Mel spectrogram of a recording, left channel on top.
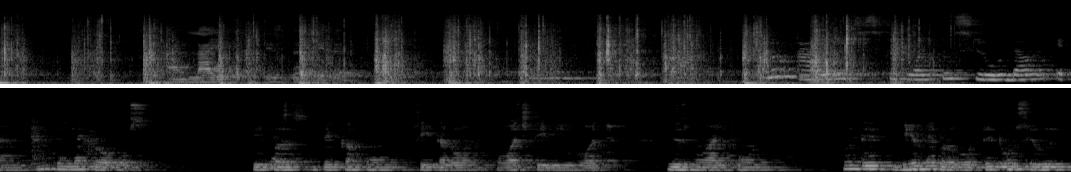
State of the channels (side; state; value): both; different; correlation 0.00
